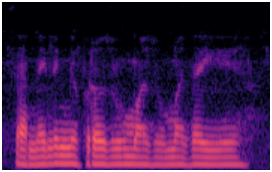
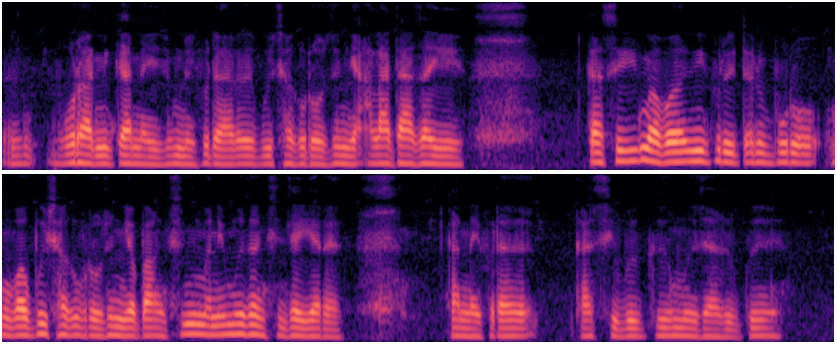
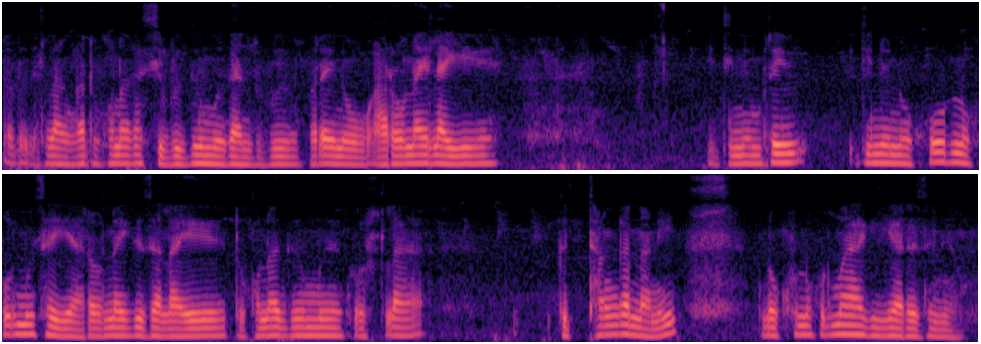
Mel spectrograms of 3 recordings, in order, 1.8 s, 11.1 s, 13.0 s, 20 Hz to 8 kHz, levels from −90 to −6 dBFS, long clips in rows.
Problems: none marked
